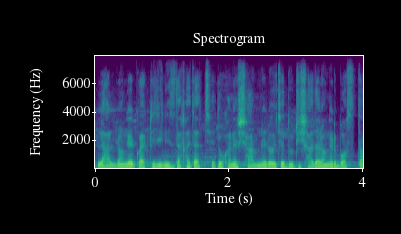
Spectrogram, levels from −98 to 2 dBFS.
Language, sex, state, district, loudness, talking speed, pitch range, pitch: Bengali, male, West Bengal, North 24 Parganas, -25 LUFS, 210 wpm, 110-125 Hz, 120 Hz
